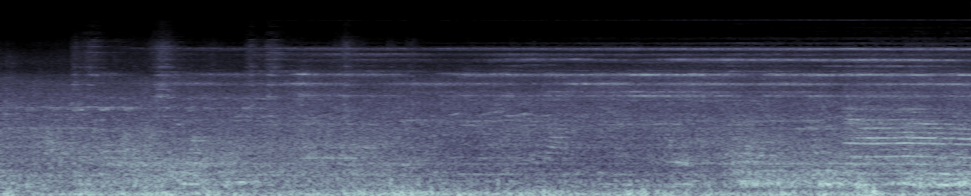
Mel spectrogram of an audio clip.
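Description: Train moving through a station: a steady low rumble with high, drawn-out squealing from the wheels on the rails. More squealing tones join about ten seconds in.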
